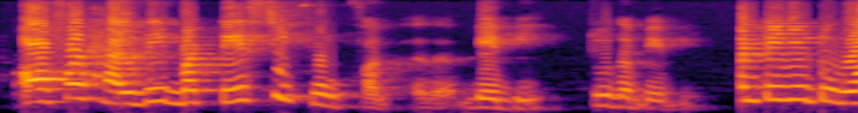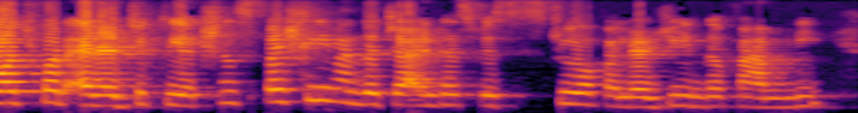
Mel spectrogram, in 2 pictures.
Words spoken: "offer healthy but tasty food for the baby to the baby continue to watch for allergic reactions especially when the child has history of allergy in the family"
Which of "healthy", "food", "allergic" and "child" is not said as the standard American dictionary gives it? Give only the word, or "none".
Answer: healthy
